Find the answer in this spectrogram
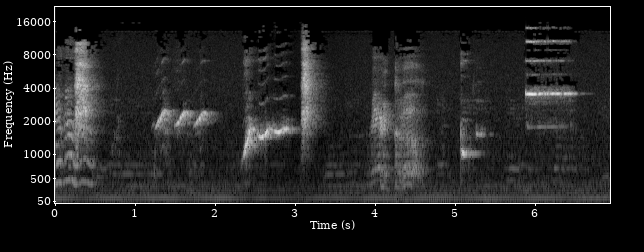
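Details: An African grey parrot, 26 years old, and a 16-year-old Quaker parrot, caged pets left alone at home, produce varied whistles, rising slurred notes, short repeated chirps and a clear high beep, over a constant low room hum.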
